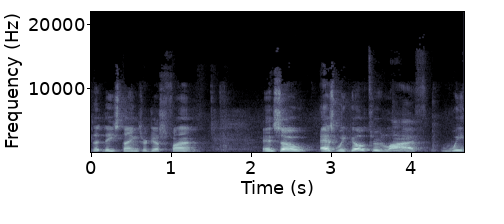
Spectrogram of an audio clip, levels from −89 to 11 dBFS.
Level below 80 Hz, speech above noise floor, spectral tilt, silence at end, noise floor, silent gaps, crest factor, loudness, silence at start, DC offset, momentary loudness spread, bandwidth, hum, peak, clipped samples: -82 dBFS; 29 dB; -3.5 dB/octave; 0 s; -48 dBFS; none; 18 dB; -19 LUFS; 0.05 s; under 0.1%; 10 LU; 13.5 kHz; none; 0 dBFS; under 0.1%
